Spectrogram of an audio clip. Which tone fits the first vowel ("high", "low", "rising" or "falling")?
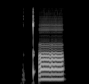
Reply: high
